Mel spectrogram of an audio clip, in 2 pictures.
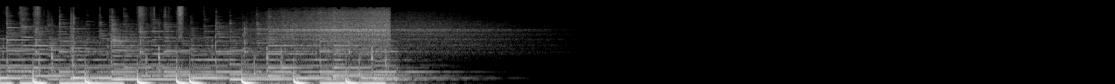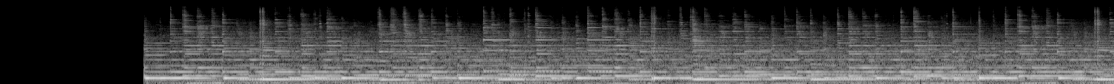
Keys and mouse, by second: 11.2-12.3 drag, 13.5-14.6 drag, 17.6-18.7 drag, 19.2-20.2 drag.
